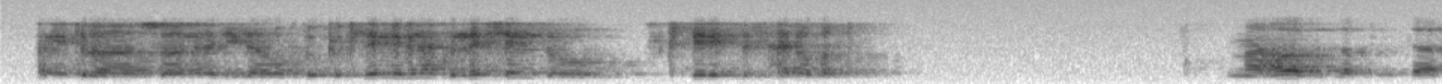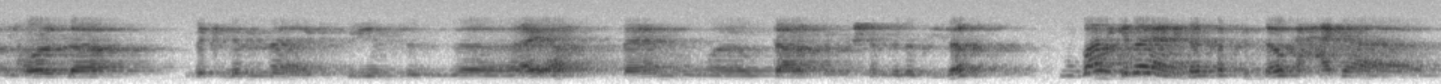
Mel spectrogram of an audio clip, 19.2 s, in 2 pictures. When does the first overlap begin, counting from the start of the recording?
none

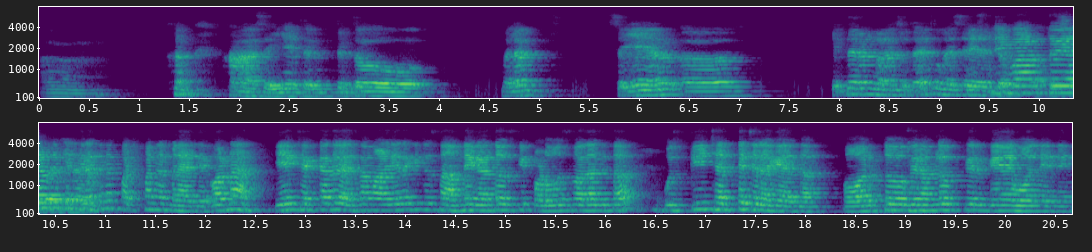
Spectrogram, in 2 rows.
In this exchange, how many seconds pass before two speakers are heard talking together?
9 s

